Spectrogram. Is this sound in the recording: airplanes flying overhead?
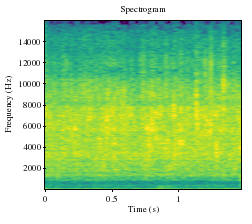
no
